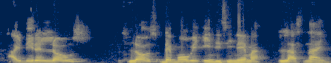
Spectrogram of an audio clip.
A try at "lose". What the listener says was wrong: Pero esto en presente no se dice los. Esto en presente se pronuncia luz. No, los. No, no. En presente se dice luz. Luz.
